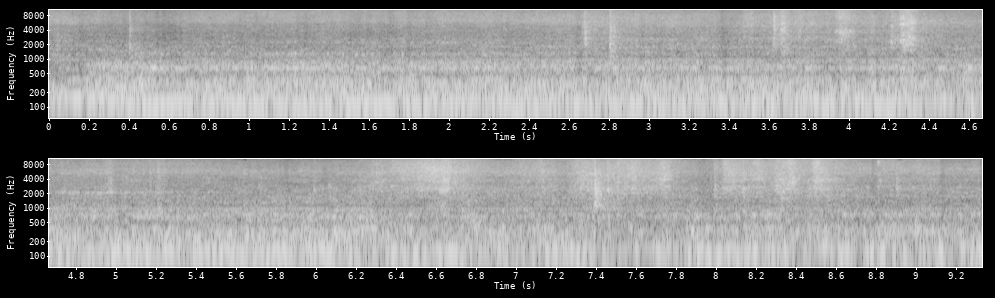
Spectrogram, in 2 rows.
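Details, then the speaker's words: Carrier 58PAV furnace after inducer motor replacement (pressure fault code 31): inducer on, igniter, gas valve clicks, then smooth low roar with steady airflow, no rattles or surging; burners lit cleanly. "Okay, so our inducer came on. Igniter blowing. You're going to hear the gas valve click. There. It clicked. Should have flame."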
